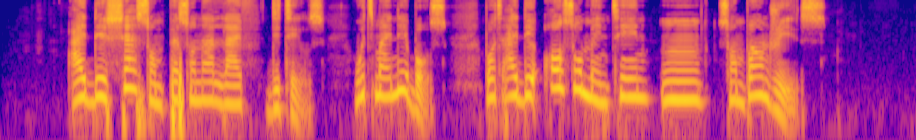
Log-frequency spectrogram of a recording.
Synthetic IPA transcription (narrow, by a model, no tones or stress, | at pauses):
ʔaɪdeʃɛsɔ̃mpɛsɔnalːaɪfditʰḛlˠs | wiðmaɪnebə̰s | b̥ɔtʰaɪdeʔɔlˠsomẽntʰẽn | sɔ̃mbãʊ̃ndɹḭz̥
